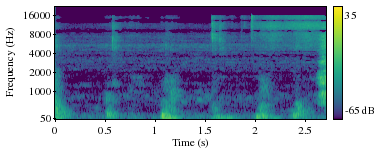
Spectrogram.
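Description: A young man drops heavily onto a sofa.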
